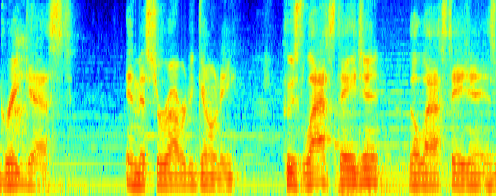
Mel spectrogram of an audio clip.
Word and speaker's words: Dugoni: First of all, it's Dugoni. Dugoni. And Dugoni. don't mispronounce it.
